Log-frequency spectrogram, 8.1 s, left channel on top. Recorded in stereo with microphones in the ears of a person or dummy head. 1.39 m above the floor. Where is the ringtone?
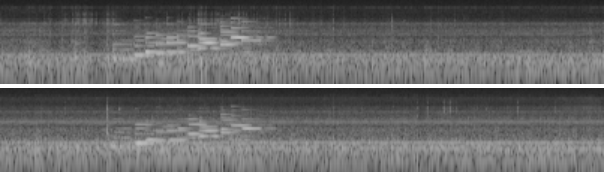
65° left (ahead or behind), 0.7 m.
